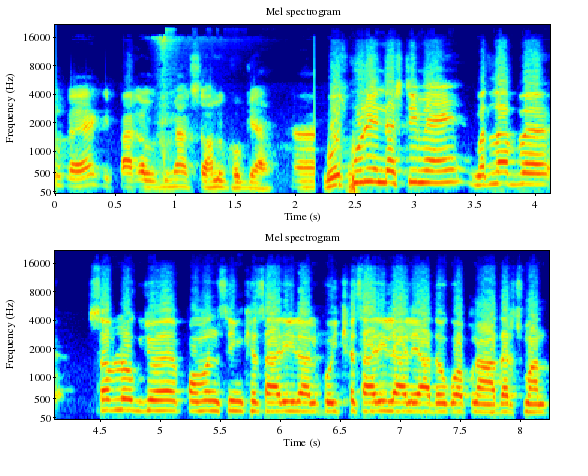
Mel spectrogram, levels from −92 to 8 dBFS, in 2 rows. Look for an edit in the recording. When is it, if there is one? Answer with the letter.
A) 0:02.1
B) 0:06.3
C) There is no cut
A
